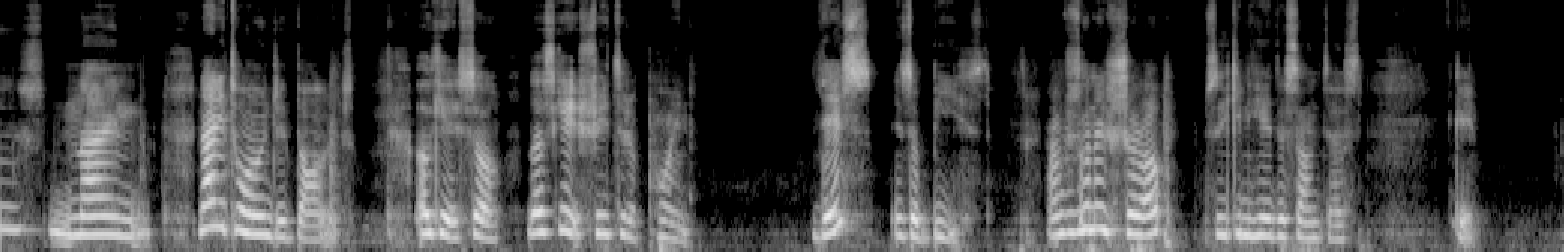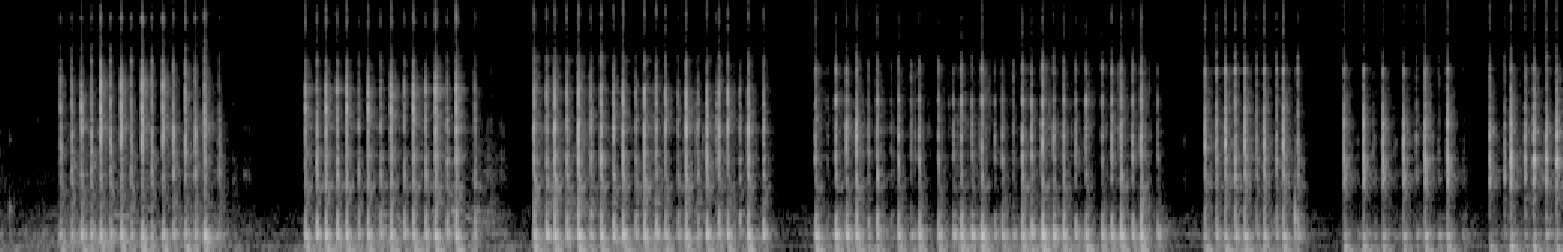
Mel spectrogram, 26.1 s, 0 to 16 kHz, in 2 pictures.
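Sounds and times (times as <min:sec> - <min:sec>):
mechanical keyboard typing: 0:13.5 - 0:15.0, 0:15.6 - 0:26.0.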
